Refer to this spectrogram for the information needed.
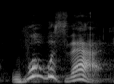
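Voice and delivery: high, loud stunned question; astonished. Retold or imitated. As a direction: act out bewildered amazement. Dad astonished, retold.

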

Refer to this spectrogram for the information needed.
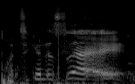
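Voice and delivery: high, very soft wondering voice; hushed anticipation. Retold or imitated. Silent class staring at the sub, hushed anticipation. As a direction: wonder it under your breath, curious. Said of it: "this look of anticipation and curiosity".

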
